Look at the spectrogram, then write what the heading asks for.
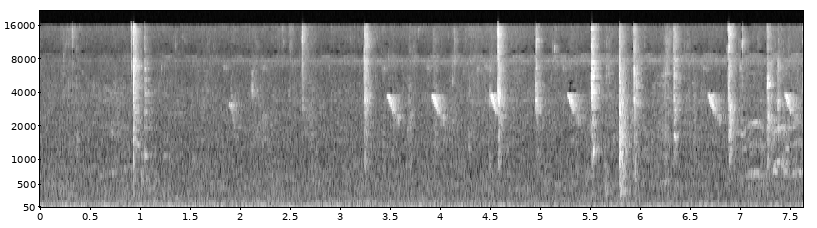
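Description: A small bird chirping over and over: short falling chirps, about one every two-thirds of a second, with scattered sharp clicks. A chicken starts calling near the end.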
